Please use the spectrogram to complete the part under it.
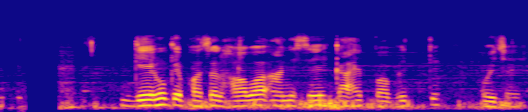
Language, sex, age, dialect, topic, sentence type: Magahi, male, 18-24, Western, agriculture, question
